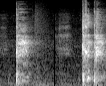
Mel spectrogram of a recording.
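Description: Three sharp, explosive cough bursts from an adult, one and then a close pair, in a quiet room; a plain cough.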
